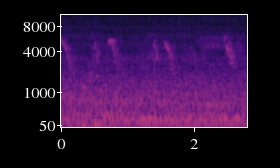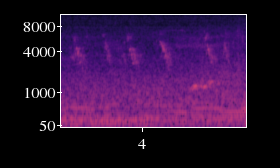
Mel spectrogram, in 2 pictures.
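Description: Small birds chirping again and again in short, quick, downward-sliding chirps, over a low steady hum.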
